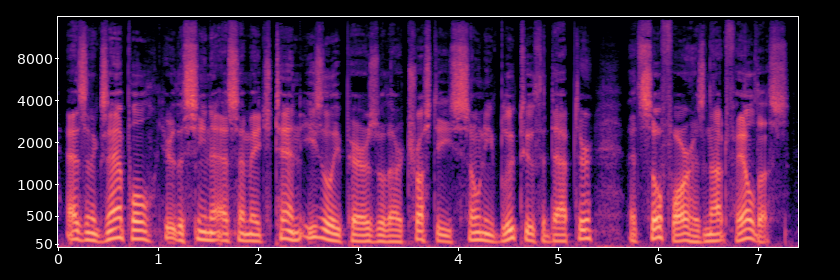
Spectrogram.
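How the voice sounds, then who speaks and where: A man's voice: on the low side, warm tone, dry recording, clean studio sound. A man reading scripted narration for a product review video in a plain-spoken, explanatory way.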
